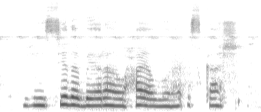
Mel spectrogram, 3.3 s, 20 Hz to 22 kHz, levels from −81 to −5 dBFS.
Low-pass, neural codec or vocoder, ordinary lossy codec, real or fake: none; vocoder, 44.1 kHz, 128 mel bands every 256 samples, BigVGAN v2; none; fake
